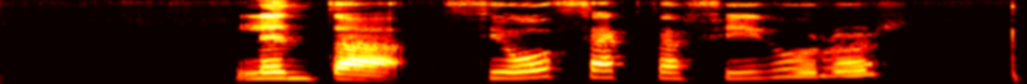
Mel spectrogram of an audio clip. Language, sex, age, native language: Icelandic, female, 40-49, German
